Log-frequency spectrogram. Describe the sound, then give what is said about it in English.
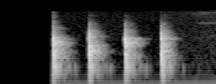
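Four firm knocks on a door, evenly spaced in a steady rhythm, fairly loud, with silence before and after. “You answer the door, and it's a Nazi soldier.”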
